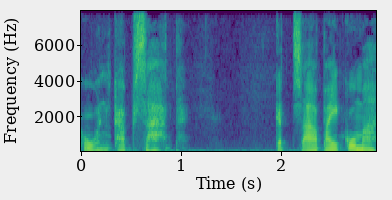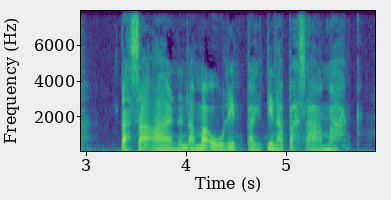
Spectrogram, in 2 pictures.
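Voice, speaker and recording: Slow-spoken, kindly older village father. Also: lowish voice, expressive, fairly bright tone, no room sound, studio quality. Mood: gentle, concerned. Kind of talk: radio drama acting.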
